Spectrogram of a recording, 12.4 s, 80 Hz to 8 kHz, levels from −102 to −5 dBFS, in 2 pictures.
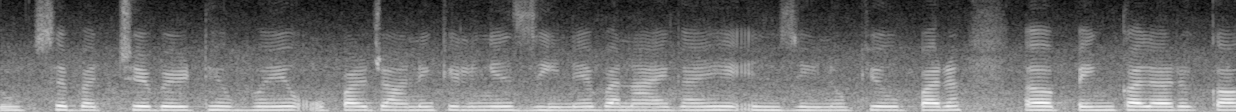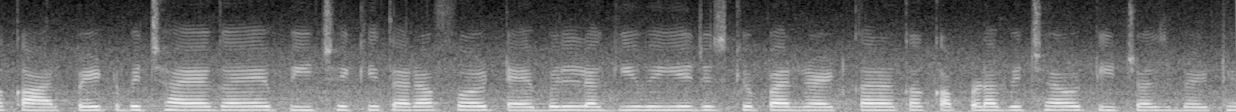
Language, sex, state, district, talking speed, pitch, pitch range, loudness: Hindi, female, Bihar, Muzaffarpur, 220 wpm, 250 Hz, 240-255 Hz, -17 LUFS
